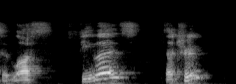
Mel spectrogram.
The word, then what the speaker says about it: Los Feliz: All right, and Benjamin, you're in, I think you said, I can't pronounce it, Los Feliz? Is that true? Los Feliz, yeah. It's a Spanish mangling.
